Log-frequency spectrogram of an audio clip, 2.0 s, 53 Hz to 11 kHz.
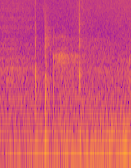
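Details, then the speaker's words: ARP-9/AK airsoft gearbox during reassembly: amid light handling noise a sharp, clean audible click as the gear set is released and rotates back, showing the anti-reversal latch is fitted and engaging properly. "letting go and then you can hear the click hear that audible click and again now that means that when this gear set is spinning around when you let go of the trigger it's going to rotate backwards and click so that's good"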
